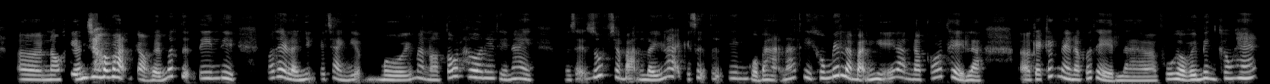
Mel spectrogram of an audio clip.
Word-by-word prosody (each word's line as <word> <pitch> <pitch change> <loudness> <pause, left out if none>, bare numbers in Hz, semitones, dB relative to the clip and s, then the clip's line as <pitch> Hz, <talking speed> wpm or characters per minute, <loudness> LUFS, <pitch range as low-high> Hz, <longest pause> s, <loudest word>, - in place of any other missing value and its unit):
Ờ, 225 -2 +2
nó 220 +1 +2
khiến 235 +1 +4
cho 340 0 +6
bạn 345 -3 +4
cảm 190 - -1
thấy 190 - +3
mất 370 - +1
tự 430 - -3
tin 285 0 -2
thì, 275 -5 +1 0.3
có 295 - -6
thể 345 -2 +4
là 225 - +4
những 230 +6 -1
cái 245 - -11
trải 250 -6 -2
nghiệm 205 +3 -3 0.2
mới 205 -1 +2
mà 285 +1 -4
nó 210 -3 -2
tốt 365 +5 0
hơn 320 -3 +3
như 290 - 0
thế 225 - -3
này, 250 0 -1 0.3
nó 215 - -9
sẽ - - -7
giúp 375 +9 0
cho 320 - -2
bạn 260 -4 -3
lấy 210 +1 +2
lại 365 +4 -2
cái 240 - -11
sự 315 - -6
tự - - -8
tin 275 -2 -6
của 200 - -1
bạn 220 0 -3
á. 270 - -2
Thì 300 - -1
không 290 +2 -1
biết 400 +2 +3
là 360 - +6
bạn 235 -1 +2
nghĩ 255 +4 0
là 340 -2 -1
nó 235 -4 -1
có 320 +7 -4
thể 300 -5 +2
là, 195 -2 +1 0.4
ờ, - - -3
cái 230 - 0
cách 370 +1 -3
này 285 -7 +2
nó 225 - +2
có 290 - -1
thể 200 - +2
là 180 -1 -2
phù 245 - 0
hợp 230 -4 +6
với 215 - +4
mình 265 +4 +3
không 275 - -1
ha? 290 +3 +2
255 Hz, 305 wpm, -22 LUFS, 220-300 Hz, 0.4 s, cho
